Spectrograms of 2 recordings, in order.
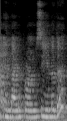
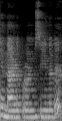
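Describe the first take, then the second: No difference in how they are said.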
